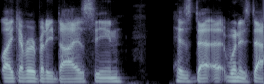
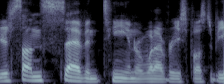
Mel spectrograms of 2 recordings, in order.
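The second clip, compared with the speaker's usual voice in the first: ordinary talk, nothing marked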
